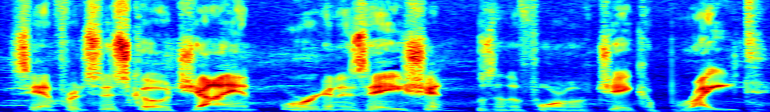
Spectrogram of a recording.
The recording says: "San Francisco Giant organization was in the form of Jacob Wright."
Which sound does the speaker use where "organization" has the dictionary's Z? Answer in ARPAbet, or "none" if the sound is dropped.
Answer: Z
